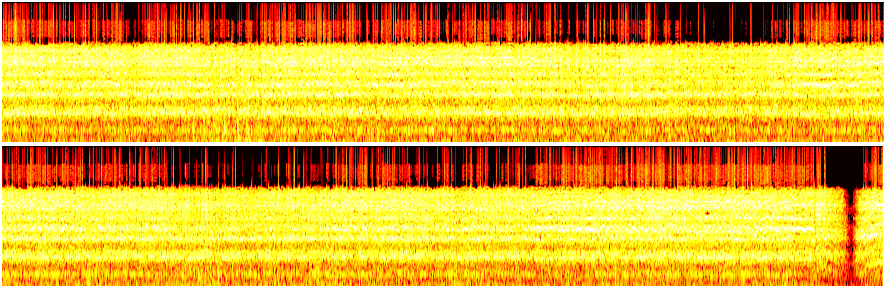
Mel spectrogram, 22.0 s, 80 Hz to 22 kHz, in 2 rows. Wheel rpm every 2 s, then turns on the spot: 230, 230, 230, 230, 230, 230, 230, 230, 230, 210, 150.
none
